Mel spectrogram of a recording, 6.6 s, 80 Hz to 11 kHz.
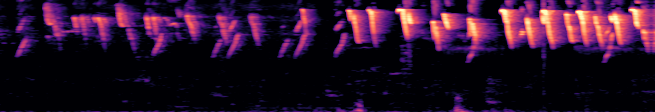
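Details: Singing male and female Saffron finch meant to spur a quiet canary; high, quick falling chirps repeated about 160 times a minute, softer at first, then louder and denser in the second half.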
